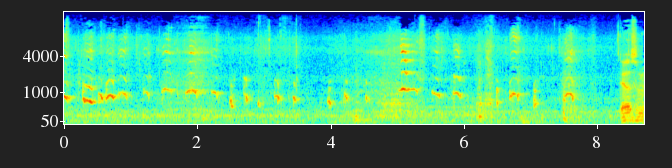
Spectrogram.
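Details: German Shepherd puppies eating near Chicago whimper and whine repeatedly in high, wavering cries, some sliding upward, while a woman's voice talks over them and feeding clatter breaks in near the end.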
